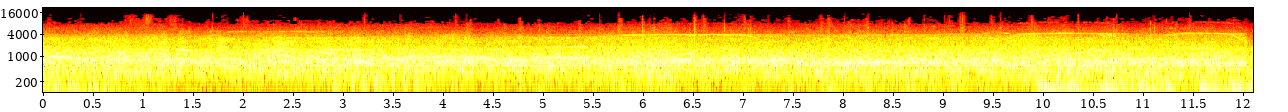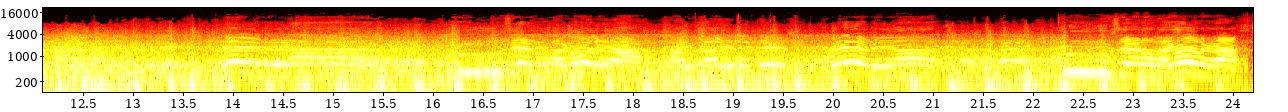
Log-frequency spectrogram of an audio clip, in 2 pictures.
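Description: Football stadium crowd chanting and singing together. A steady low beat joins about ten seconds in, and louder single voices shout and sing close by in the second half.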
